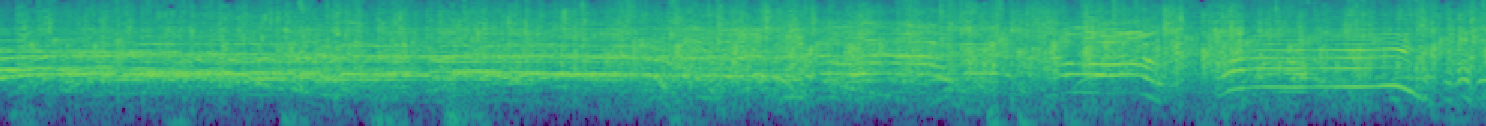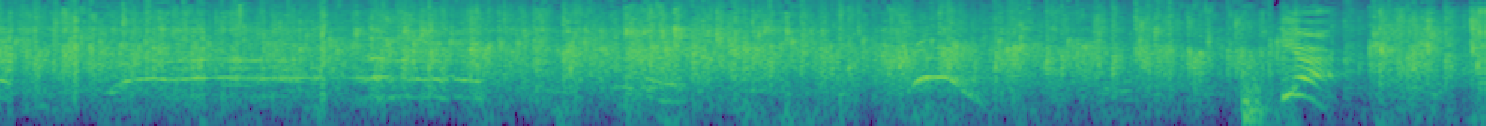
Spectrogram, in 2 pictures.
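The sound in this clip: An audience applauds and woohoos for a comedian coming on stage. Steady, dense clapping runs throughout, with high whooping voices sliding in pitch over the first few seconds before the clapping thins near the end.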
